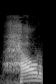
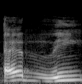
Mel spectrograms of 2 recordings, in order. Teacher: وحرم الربا، حر راء مشددة مفتوحة، الري راء مشددة مكسورة، الأولى بحاجة إلى تفخيم والثانية بحاجة إلى ترقيق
